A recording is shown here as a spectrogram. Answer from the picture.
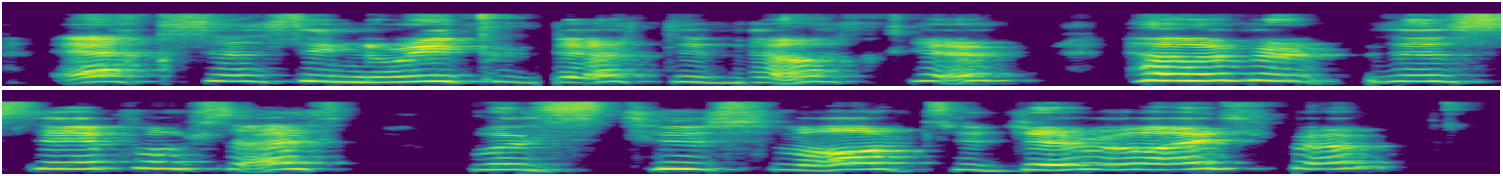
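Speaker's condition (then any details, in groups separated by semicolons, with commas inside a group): Cerebral palsy; forceps birth injury; diagnosed at 11 months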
